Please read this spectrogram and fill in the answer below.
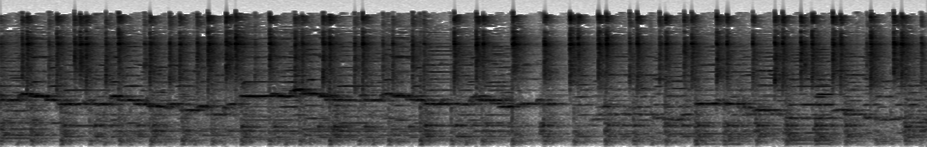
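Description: Irish traditional ensemble playing a mazurka: tin whistles carry a high melody over a banjo, with a steady tapping beat from bodhrán and hand percussion.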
